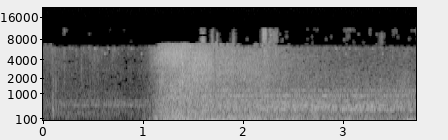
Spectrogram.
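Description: A fire flares up with a loud roaring whoosh.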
